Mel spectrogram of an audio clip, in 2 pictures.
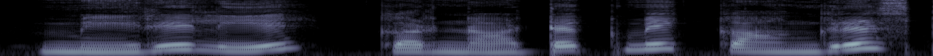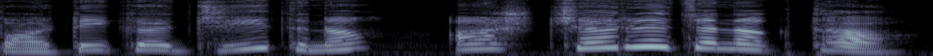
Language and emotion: Hindi, surprised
